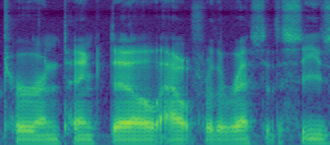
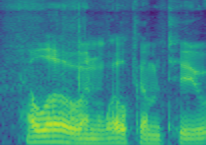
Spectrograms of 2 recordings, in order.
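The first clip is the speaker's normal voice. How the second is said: cracked voice, louder; 7 dB louder than usual. Opening a video when the voice cracks: voice cracking. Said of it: "voice crack".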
